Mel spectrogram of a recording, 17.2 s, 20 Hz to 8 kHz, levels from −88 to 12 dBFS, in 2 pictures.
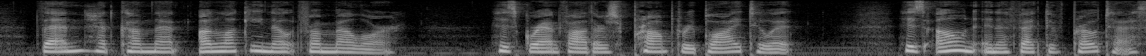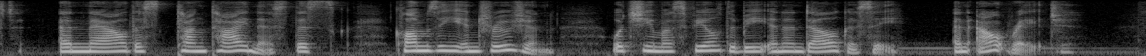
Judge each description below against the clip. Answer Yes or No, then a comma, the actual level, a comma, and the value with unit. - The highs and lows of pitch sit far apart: No, average, 2.8 semitones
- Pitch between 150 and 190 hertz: Yes, medium, 185 Hz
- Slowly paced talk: Yes, slow, 125 wpm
